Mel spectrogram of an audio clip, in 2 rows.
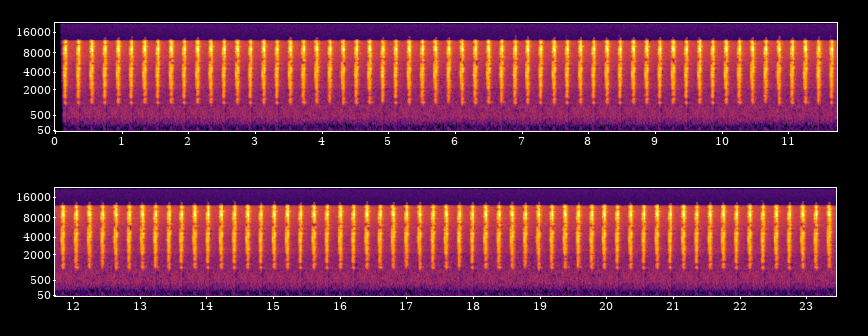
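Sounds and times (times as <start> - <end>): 
stopwatch ticking: 0.1 - 23.4.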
